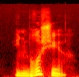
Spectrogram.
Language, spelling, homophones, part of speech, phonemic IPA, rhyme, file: French, brochure, brochures, noun, /bʁɔ.ʃyʁ/, -yʁ, Fr-brochure.ogg
- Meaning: 1. brocade 2. needlework 3. brochure, booklet, pamphlet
